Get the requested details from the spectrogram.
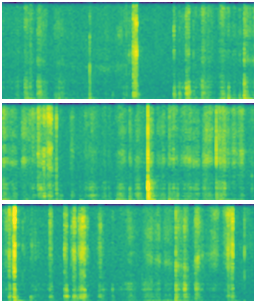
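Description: A small metal chisel tool scrapes near the tail of a dinosaur relief on a small, solid plaster fossil excavation block. The result is a quiet, dry, gritty scratching broken by short, sharp ticks and scrapes that fade almost instantly.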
